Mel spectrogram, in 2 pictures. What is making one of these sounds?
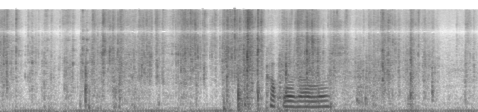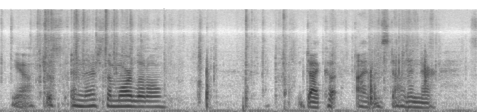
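Small items are dropped into a box with soft thuds.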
